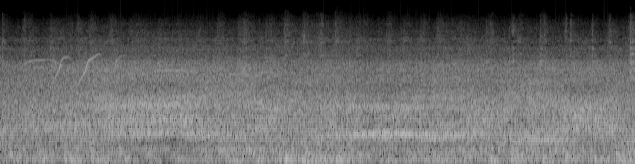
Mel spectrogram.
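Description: Packed football stadium at an Argentina vs Brazil World Cup qualifier, fans roaring and chanting in a steady, massive wash of sound, with a few sharper cheers and whistles poking through near the start.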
